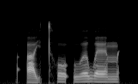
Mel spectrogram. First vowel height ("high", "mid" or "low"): low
